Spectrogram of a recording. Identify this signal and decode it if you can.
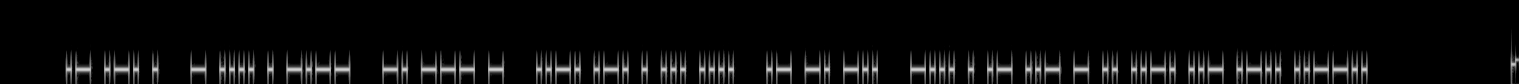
Morse code, heard as a keyed tone, about 25 wpm, 700 Hz. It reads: ARE THEY NOT FRESH AND BEAUTIFUL?
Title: Sentences from Top 1200 Words 25wpm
